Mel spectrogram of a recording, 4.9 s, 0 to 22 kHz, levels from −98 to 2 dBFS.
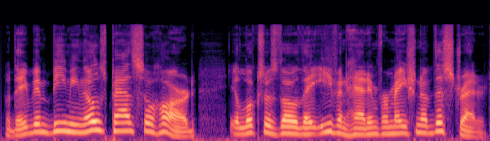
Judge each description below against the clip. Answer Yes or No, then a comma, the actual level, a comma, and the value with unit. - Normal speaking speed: No, fast, 235 wpm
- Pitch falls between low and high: Yes, medium, 155 Hz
